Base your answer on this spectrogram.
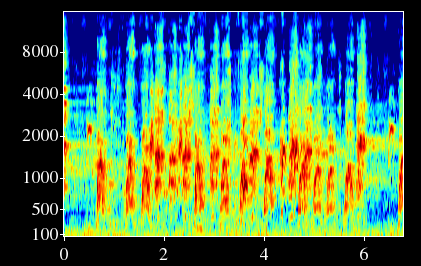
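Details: Rapid, overlapping dog barks, loud and insistent, following each other almost without pause for the whole stretch.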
